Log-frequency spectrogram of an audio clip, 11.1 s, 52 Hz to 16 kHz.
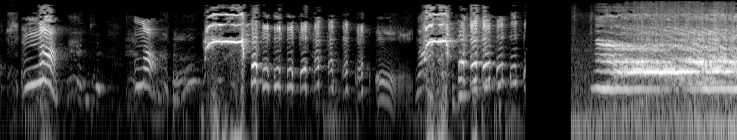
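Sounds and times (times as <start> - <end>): child squealing: 3.0 - 3.8, 6.3 - 6.9
small child laughing: 3.6 - 7.9.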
